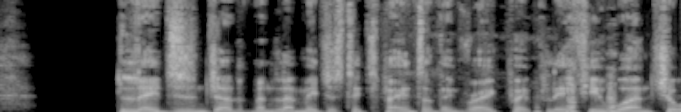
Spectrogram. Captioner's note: laughs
